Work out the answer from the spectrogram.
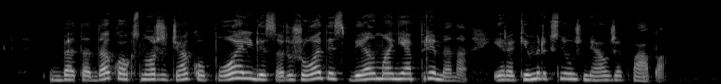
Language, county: Lithuanian, Marijampolė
